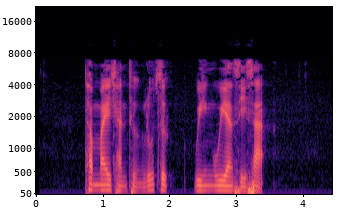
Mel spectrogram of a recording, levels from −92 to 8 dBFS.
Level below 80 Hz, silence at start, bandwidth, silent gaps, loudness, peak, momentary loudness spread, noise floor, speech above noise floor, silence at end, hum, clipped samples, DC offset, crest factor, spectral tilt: -36 dBFS; 0.75 s; 7.4 kHz; none; -22 LUFS; -2 dBFS; 9 LU; -68 dBFS; 46 dB; 1.05 s; none; under 0.1%; under 0.1%; 22 dB; -4.5 dB/octave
